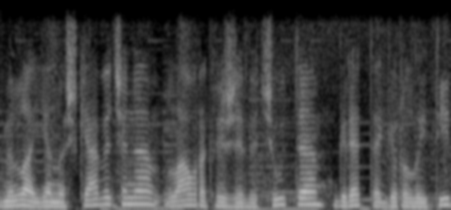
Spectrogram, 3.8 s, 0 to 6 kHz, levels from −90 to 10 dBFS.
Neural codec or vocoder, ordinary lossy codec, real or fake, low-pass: none; Opus, 64 kbps; real; 5.4 kHz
